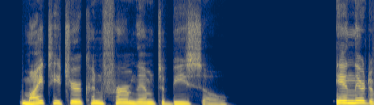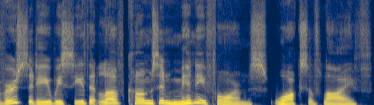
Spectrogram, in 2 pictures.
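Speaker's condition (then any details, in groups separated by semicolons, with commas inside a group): No condition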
